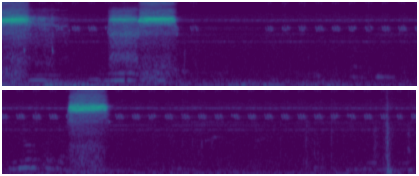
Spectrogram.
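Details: Owl feeding its young, giving several loud breathy hissing screeches, one at the start, a pair soon after and another mid-way, over an even run of cricket pulses.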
